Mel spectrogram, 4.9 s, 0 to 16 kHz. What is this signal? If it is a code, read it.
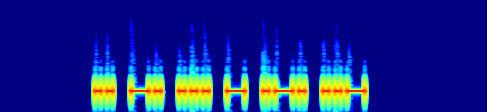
Morse code, heard as a keyed tone, about 20 wpm, 700 Hz. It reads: INSTRU
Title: Build A Word - 6 Letters At A Time - 12-Letter Words - 20wpm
